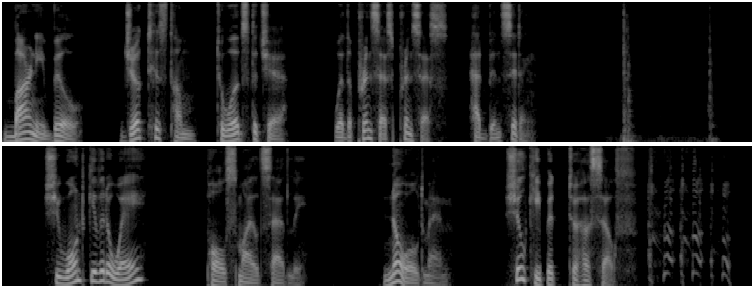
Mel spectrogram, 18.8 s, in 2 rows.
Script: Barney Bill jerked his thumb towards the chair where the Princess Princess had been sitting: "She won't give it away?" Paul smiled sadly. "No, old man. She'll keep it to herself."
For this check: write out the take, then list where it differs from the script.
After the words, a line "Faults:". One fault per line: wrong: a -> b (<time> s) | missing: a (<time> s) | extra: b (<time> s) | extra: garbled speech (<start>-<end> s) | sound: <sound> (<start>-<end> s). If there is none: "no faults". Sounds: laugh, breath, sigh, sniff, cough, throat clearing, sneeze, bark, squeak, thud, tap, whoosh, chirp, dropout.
Barney Bill jerked his thumb towards the chair where the Princess Princess had been sitting: "She won't give it away?" Paul smiled sadly. "No, old man. She'll keep it to herself."
Faults:
sound: squeak (7.5-9.1 s)
sound: cough (17.4-18.5 s)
